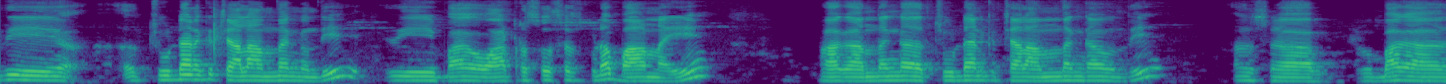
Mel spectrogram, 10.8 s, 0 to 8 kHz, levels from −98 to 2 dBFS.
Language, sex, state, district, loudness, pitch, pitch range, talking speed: Telugu, male, Andhra Pradesh, Anantapur, -30 LUFS, 145 Hz, 135-150 Hz, 95 wpm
